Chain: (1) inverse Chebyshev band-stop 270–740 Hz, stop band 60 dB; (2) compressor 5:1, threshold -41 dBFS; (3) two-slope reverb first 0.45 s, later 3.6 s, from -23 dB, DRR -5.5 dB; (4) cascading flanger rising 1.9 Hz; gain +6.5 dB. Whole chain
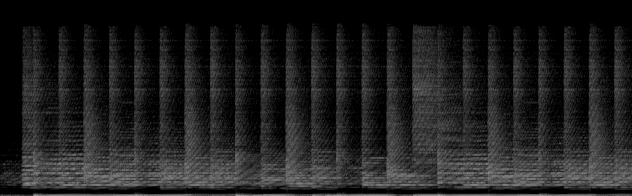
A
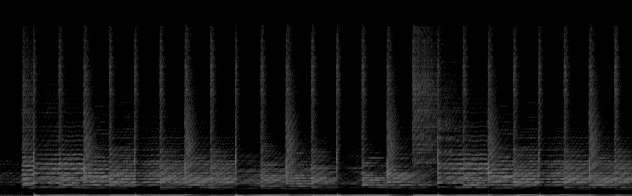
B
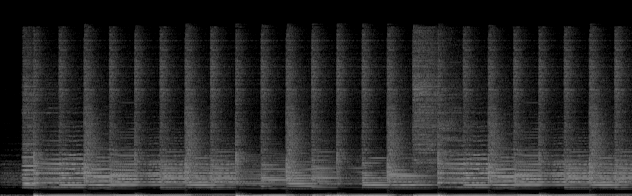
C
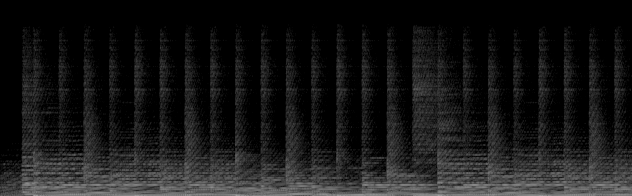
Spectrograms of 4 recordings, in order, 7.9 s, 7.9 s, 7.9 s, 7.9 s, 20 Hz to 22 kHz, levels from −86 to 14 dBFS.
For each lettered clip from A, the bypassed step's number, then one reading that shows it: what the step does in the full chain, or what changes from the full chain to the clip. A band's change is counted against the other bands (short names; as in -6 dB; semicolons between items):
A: 3, crest factor change +2.0 dB; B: 4, loudness change +3.5 LU; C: 1, 250 Hz band +21.5 dB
